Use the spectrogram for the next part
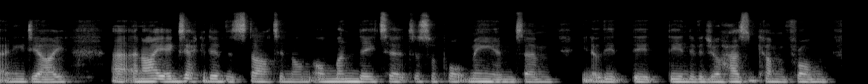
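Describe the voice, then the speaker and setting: Flat, gravelly man on a video call. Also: medium pitch. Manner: hesitant, many fillers and restarts. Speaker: guest, equality and inclusion lead at a football association. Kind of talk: webinar interview answers. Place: home room on a video call.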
